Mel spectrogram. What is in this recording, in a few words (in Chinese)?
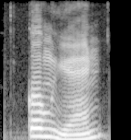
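"gong yuan", Mandarin Chinese pinyin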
